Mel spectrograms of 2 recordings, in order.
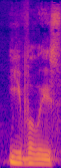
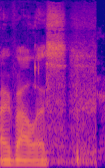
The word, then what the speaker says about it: Ivalice: 12 that it was like, no, it was supposed to have been pronounced Ivalice the whole time, because Anthony had to correct me multiple times while I was calling it Ivalis.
